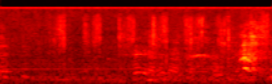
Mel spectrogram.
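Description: A deck of playing cards being shuffled in the hands, a quick run of light clicks and flicks. About halfway through, a voice makes a few short wordless vocal sounds.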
